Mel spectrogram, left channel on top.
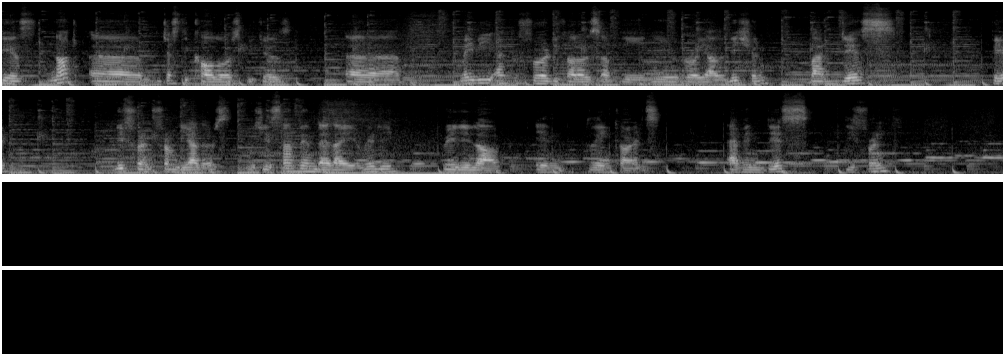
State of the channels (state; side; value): silent; right; digital silence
